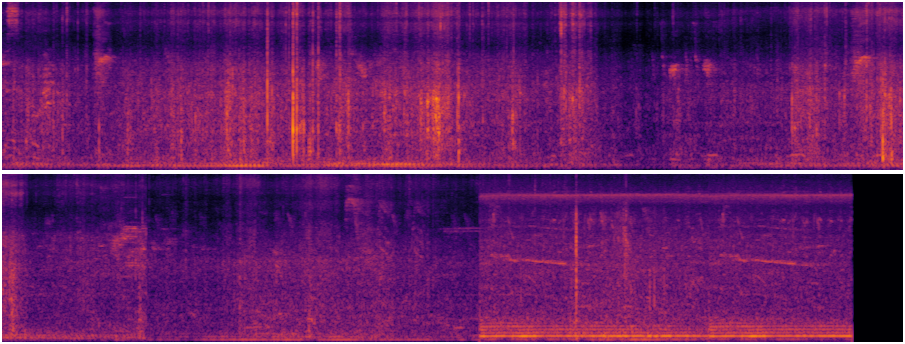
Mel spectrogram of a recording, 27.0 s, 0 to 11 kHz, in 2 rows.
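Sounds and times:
birds chirping: 1.4 - 1.8, 4.6 - 6.0, 12.6 - 16.7, 17.4 - 26.3
low hum with high whine: 20.7 - 26.3.

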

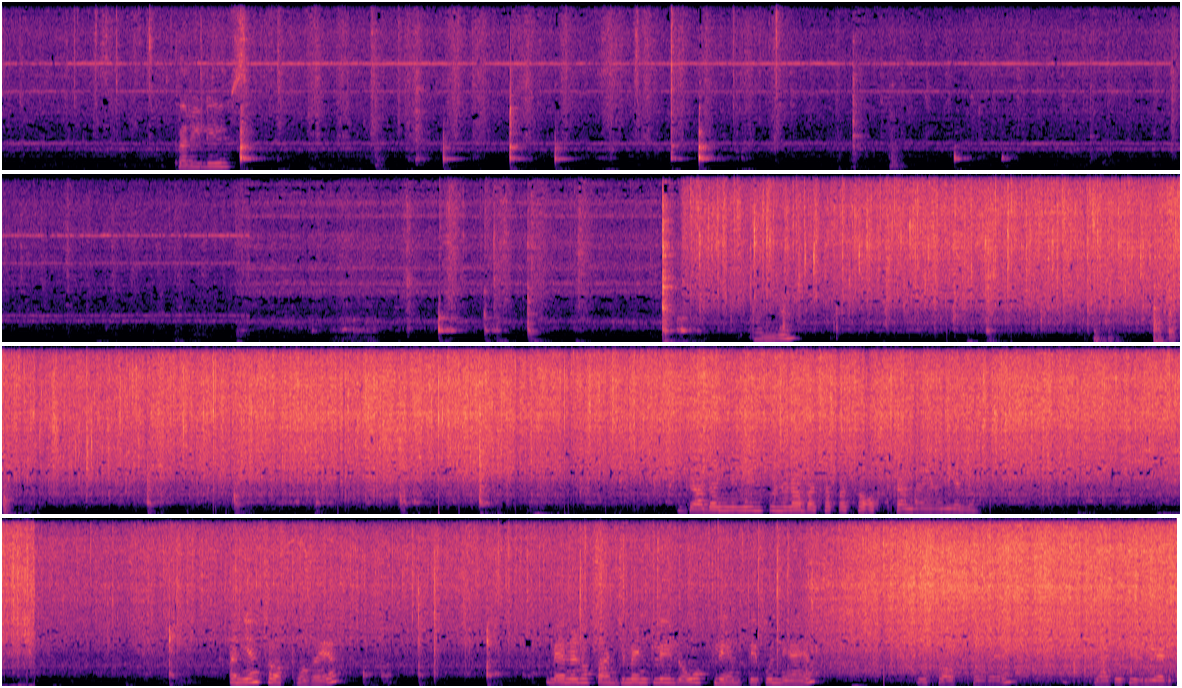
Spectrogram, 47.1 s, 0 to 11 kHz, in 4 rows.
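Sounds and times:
onions sizzling in hot oil: 0.0 - 47.0
wooden spoon stirring in a wok: 2.2 - 7.5, 15.1 - 17.8, 19.5 - 35.7, 36.5 - 47.0
spoon knocking against pan: 2.4 - 2.7, 6.7 - 7.2
wooden spoon knocking and scraping pan: 2.4 - 7.2, 16.1 - 17.6, 22.6 - 23.9.

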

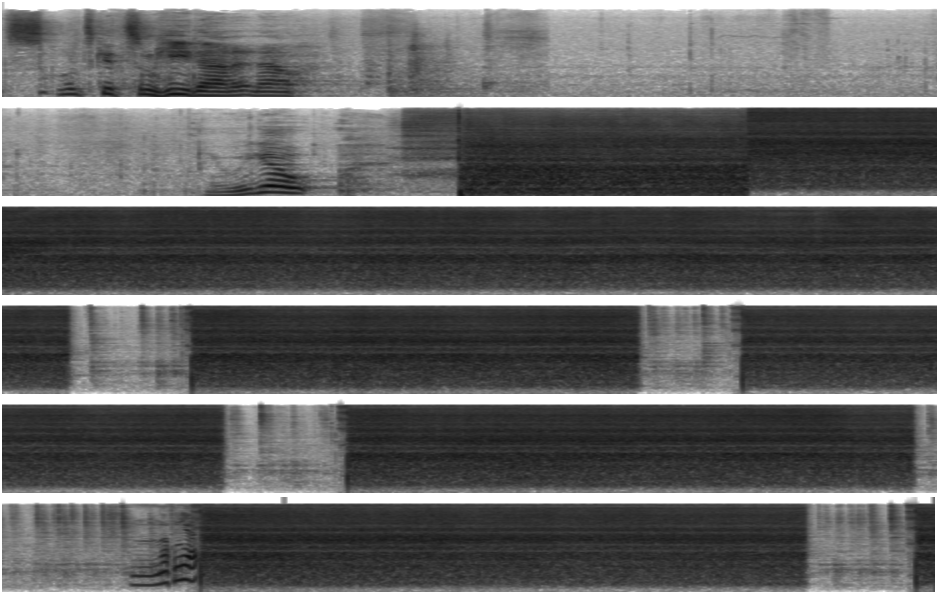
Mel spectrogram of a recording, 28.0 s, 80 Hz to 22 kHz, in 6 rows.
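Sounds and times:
gas torch flame hissing: 6.6 - 23.3, 24.2 - 28.0.

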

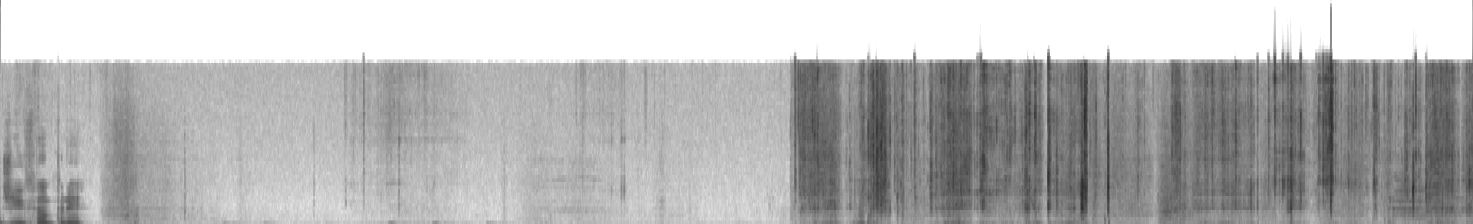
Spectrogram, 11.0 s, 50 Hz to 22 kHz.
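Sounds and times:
hand tool scraping through gravel: 6.0 - 11.0.

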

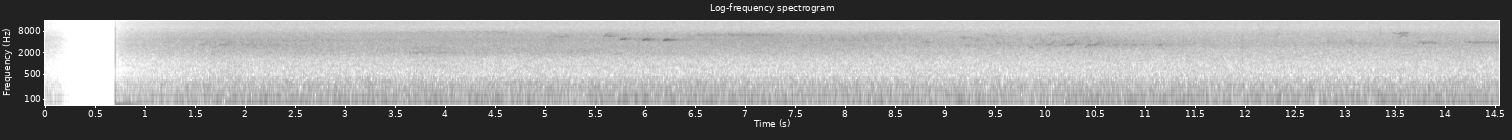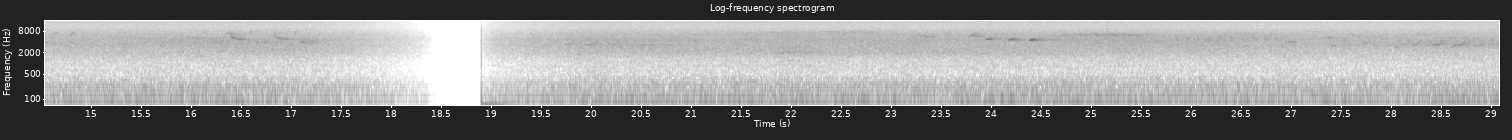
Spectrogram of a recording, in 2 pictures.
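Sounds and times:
steady rain: 0.8 - 18.2, 19.0 - 29.0.

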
